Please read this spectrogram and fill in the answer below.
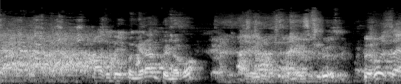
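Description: Laughter and chuckling mixed with a man's speaking voice, densest in the first two seconds.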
